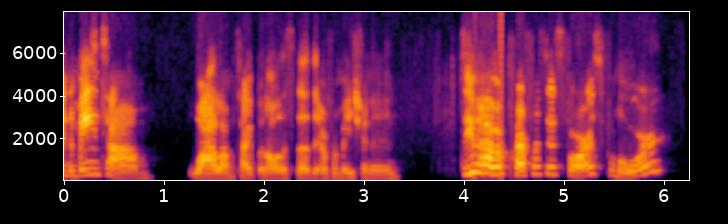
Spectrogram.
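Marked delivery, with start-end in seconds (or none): 4.0-5.9 sarcastic, overly polite, mock-courteous tone. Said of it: "But I'm being sarcastic".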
